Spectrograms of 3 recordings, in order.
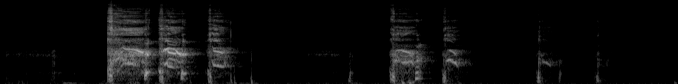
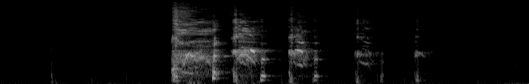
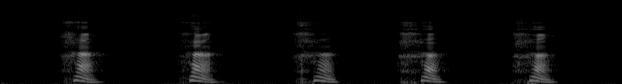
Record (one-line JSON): {"three_cough_length": "6.8 s", "three_cough_amplitude": 6724, "three_cough_signal_mean_std_ratio": 0.37, "cough_length": "5.3 s", "cough_amplitude": 8154, "cough_signal_mean_std_ratio": 0.35, "exhalation_length": "6.2 s", "exhalation_amplitude": 2395, "exhalation_signal_mean_std_ratio": 0.39, "survey_phase": "alpha (2021-03-01 to 2021-08-12)", "age": "18-44", "gender": "Male", "wearing_mask": "No", "symptom_cough_any": true, "symptom_onset": "8 days", "smoker_status": "Never smoked", "respiratory_condition_asthma": false, "respiratory_condition_other": false, "recruitment_source": "REACT", "submission_delay": "2 days", "covid_test_result": "Negative", "covid_test_method": "RT-qPCR"}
